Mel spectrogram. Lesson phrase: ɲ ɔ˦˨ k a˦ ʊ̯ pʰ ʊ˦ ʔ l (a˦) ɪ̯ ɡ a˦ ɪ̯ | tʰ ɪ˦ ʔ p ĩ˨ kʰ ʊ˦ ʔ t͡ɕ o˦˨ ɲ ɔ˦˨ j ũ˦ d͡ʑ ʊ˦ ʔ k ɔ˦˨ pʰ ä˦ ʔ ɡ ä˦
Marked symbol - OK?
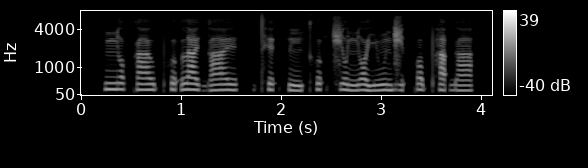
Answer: no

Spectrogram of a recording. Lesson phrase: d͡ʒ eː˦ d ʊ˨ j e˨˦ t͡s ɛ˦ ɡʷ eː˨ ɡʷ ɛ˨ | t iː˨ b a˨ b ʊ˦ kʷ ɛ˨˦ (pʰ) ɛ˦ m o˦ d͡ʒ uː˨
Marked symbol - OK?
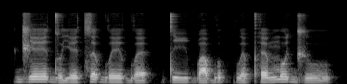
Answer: yes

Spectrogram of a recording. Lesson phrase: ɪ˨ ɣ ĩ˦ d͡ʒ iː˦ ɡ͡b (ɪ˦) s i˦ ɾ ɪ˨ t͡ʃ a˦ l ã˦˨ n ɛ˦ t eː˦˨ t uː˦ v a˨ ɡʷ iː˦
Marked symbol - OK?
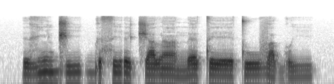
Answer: yes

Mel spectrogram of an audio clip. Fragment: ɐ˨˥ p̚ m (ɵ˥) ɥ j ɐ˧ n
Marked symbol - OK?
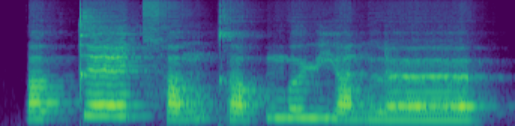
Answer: yes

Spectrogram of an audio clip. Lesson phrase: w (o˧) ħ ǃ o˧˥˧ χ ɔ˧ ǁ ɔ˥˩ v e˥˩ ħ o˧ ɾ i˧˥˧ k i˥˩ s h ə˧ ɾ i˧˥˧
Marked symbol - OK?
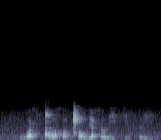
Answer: no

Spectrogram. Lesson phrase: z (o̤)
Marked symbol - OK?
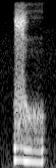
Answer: yes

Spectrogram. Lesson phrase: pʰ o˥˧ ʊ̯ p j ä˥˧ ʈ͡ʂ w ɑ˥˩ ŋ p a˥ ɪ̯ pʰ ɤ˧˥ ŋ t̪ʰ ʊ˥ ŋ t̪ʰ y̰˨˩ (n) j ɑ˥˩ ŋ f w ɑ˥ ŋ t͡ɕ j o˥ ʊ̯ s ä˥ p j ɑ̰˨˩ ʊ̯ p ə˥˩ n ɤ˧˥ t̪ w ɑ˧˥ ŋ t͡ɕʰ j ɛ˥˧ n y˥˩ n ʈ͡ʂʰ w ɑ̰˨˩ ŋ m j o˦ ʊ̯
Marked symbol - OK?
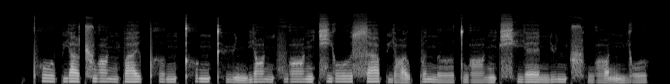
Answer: yes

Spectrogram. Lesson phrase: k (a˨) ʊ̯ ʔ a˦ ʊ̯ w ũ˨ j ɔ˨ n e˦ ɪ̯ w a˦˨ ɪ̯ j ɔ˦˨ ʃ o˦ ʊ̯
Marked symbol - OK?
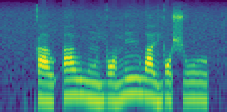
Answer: yes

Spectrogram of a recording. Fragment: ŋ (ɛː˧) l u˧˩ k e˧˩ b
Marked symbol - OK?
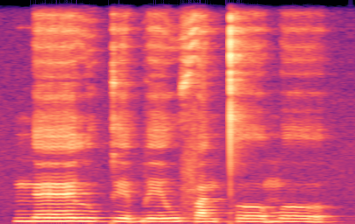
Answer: yes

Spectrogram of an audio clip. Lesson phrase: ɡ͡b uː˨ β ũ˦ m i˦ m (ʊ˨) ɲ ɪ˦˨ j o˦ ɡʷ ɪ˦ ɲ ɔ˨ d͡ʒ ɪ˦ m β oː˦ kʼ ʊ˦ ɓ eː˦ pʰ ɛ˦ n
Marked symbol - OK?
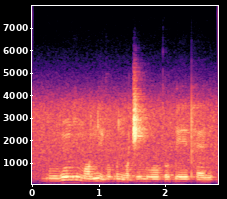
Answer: no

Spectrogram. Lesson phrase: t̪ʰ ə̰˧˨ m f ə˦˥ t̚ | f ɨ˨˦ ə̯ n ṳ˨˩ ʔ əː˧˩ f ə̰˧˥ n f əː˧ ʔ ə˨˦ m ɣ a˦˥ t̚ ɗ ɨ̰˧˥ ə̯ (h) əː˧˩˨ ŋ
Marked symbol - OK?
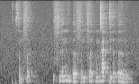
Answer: no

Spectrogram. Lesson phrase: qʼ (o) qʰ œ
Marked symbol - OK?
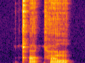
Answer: no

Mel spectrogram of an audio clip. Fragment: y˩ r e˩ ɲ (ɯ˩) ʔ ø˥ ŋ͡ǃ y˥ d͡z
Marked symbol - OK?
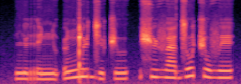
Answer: yes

